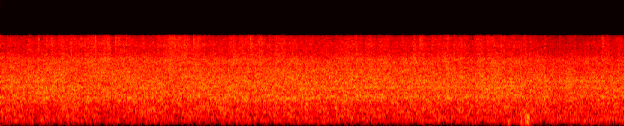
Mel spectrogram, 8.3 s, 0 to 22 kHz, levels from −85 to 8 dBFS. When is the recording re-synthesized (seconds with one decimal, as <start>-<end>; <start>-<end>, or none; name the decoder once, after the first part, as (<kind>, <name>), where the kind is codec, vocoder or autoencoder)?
0.0-6.9 (vocoder, Vocos); 7.9-8.3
